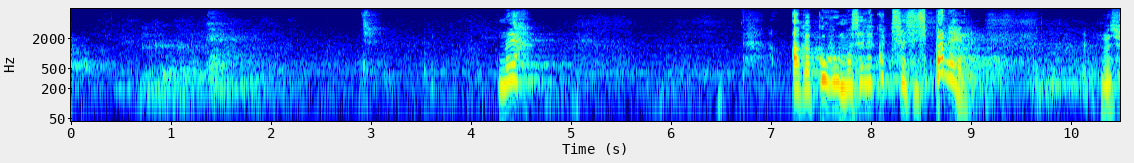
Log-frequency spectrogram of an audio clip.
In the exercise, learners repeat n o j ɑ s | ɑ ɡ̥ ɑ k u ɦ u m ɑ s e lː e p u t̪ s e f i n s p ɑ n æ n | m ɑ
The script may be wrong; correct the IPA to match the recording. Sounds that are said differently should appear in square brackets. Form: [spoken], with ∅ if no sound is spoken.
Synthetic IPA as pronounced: n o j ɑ [h] | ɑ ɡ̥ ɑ k u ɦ u m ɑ s e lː e [k] u t̪ s e [s] i [∅] s p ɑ n [e] n | m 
